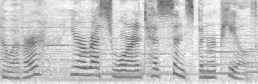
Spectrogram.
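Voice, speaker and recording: An actress playing a stern, dutiful military officer in a video game, formal, composed and businesslike. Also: female voice, medium pitch, moderate pace, over music, lightly acted.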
